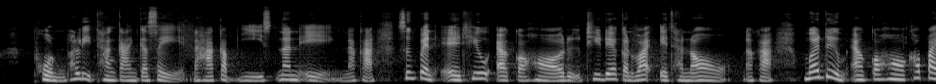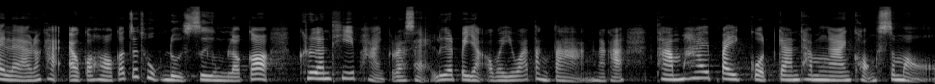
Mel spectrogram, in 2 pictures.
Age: 20-39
